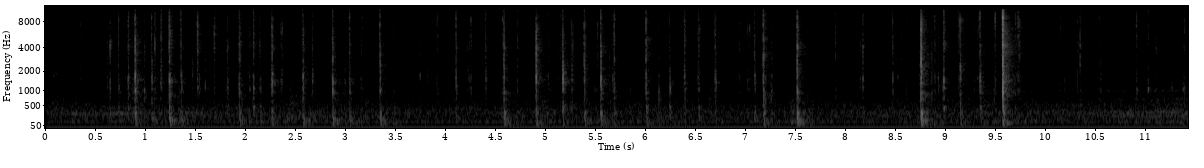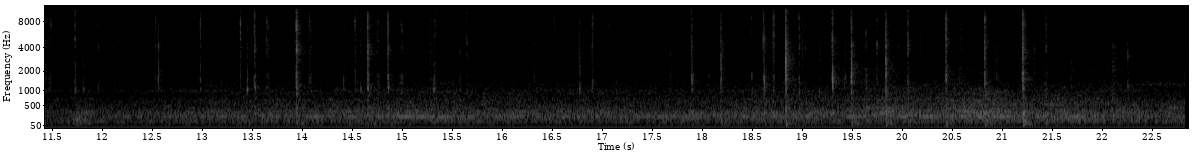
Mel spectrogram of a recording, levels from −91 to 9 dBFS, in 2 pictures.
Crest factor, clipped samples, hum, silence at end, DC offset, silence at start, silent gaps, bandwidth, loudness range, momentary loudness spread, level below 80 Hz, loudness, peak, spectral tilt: 44 dB; under 0.1%; none; 0 s; under 0.1%; 0 s; none; 12 kHz; 12 LU; 13 LU; -90 dBFS; -60 LUFS; -18 dBFS; -1.5 dB/octave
